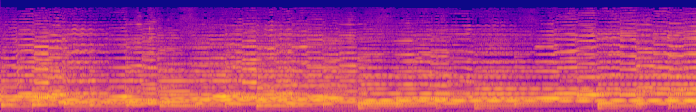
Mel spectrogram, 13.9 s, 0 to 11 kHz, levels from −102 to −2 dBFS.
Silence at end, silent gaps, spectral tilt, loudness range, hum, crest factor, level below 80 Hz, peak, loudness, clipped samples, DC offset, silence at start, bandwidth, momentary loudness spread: 0 s; none; -5.5 dB/octave; 2 LU; none; 16 dB; -60 dBFS; -8 dBFS; -24 LUFS; under 0.1%; under 0.1%; 0 s; 8.8 kHz; 6 LU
